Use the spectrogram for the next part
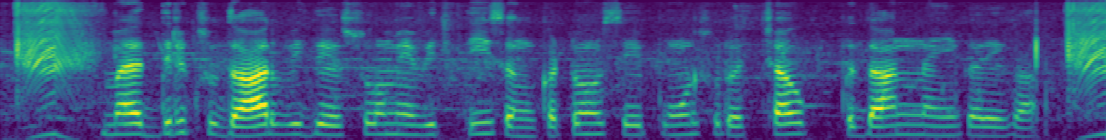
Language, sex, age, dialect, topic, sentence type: Hindi, female, 18-24, Awadhi Bundeli, banking, statement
